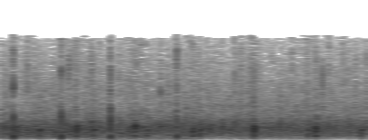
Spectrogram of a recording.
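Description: An audience claps for the Lord in steady, dense applause, many hands producing a continuous bright crackle with a few sharper individual claps standing out, holding an even loudness throughout.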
